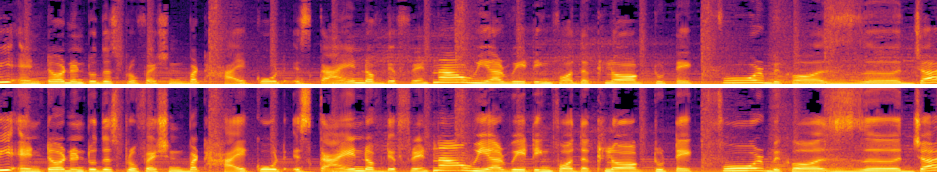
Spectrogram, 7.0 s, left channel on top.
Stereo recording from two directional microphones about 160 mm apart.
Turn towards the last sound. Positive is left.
turn(degrees=-45)  # may be behind; listen again after turning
